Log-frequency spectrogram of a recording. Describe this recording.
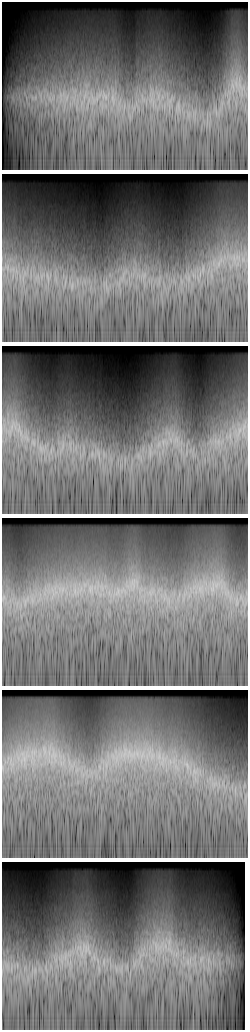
Wind - Alsa Modular Synth
White Noise --> VCF --> PCM Out
wind, naturesounds, nature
